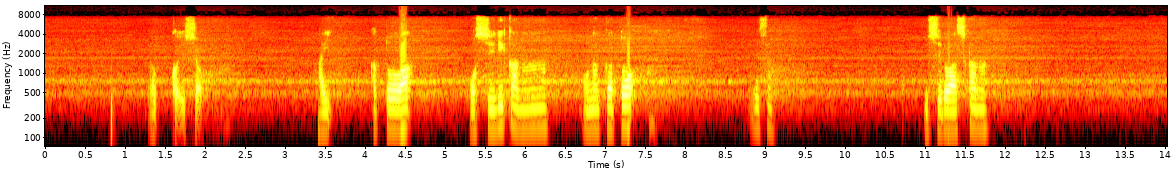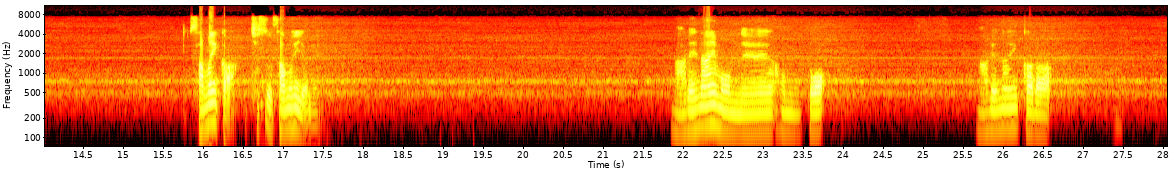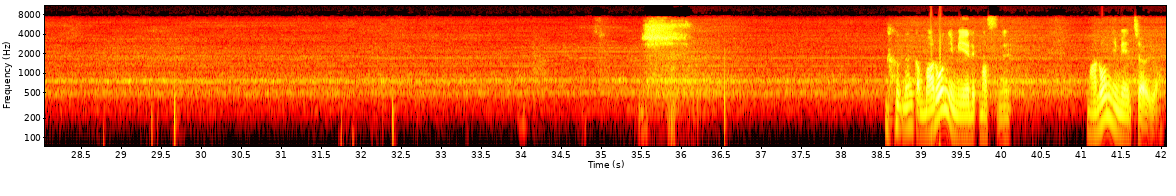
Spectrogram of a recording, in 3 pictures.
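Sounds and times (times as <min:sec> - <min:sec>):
faint steady hum: 0:00.0 - 0:42.0
pet dryer blower hissing: 0:00.0 - 0:42.0.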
